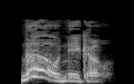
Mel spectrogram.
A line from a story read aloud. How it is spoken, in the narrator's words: Basin shouted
